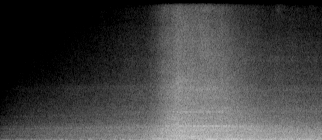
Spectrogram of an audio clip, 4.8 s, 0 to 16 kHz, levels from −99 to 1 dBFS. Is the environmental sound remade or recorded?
recorded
